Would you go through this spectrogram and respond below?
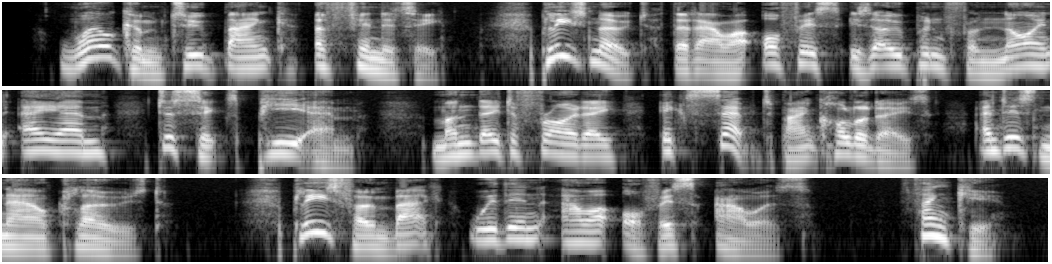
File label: IVR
